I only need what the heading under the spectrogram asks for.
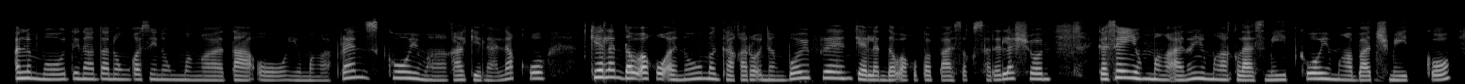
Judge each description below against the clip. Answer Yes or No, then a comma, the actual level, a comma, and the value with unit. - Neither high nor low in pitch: No, high, 230 Hz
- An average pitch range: Yes, average, 4.5 semitones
